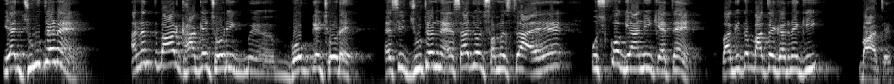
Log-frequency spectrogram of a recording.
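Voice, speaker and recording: This is a man with a notably high-pitched voice delivering a religious discourse. He takes his time, moving slowly between reading and explanation. His manner is that of a teacher, instructive and fond of rhetorical questions. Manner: didactic, asks rhetorical questions and answers them.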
